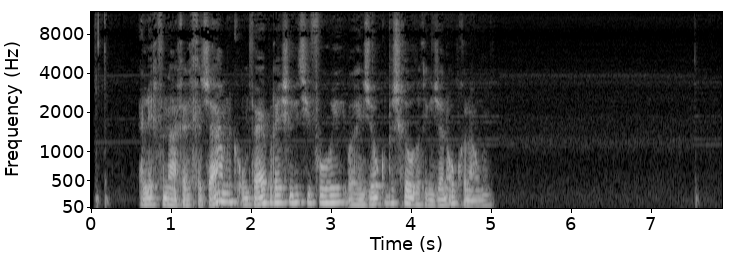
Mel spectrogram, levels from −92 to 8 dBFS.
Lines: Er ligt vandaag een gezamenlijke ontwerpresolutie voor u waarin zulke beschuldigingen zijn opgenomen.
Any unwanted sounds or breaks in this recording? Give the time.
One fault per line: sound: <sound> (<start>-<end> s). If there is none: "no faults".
no faults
